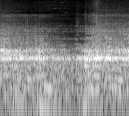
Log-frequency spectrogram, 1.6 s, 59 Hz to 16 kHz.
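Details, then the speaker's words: Honda Beat FI V2 scooter test-ridden after the worn crankcase bearing was replaced: steady, smooth engine drone with no rumble, growl or knock; bottom end normal, the earlier noise is gone. "Yun, iti-test drive naman natin. Yan, tingnan niya mga paps, wala siyang tunog."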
